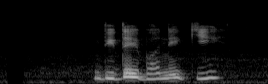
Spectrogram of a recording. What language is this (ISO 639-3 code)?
nep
